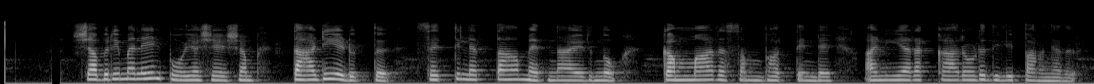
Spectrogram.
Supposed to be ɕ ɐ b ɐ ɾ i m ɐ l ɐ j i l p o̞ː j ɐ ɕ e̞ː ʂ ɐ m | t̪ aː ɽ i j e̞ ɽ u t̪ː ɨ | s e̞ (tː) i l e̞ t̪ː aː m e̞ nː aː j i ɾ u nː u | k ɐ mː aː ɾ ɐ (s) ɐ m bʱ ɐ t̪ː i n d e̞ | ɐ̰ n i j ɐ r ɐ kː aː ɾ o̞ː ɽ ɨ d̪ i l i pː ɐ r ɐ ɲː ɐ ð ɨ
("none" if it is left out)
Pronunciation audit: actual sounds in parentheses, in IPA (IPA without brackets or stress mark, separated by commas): tː, s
